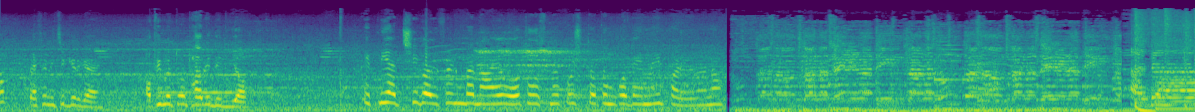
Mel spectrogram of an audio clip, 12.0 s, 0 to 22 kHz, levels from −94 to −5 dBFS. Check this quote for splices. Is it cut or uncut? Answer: uncut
